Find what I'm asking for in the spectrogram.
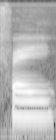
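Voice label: "fei" Mandarin Chinese, first tone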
